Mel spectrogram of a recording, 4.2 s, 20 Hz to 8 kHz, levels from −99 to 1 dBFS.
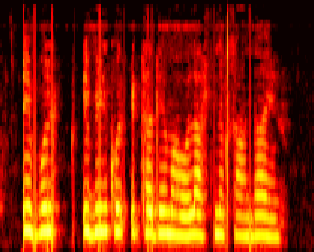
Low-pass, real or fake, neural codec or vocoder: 7.2 kHz; real; none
